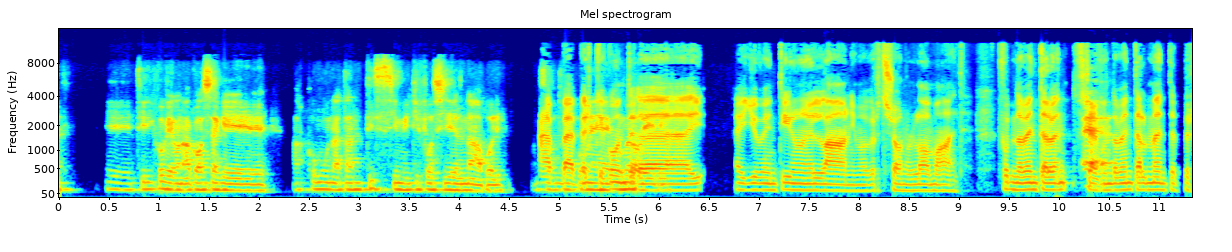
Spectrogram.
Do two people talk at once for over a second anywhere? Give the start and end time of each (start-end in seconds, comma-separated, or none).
4.8-6.2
